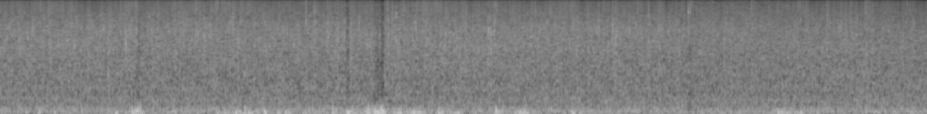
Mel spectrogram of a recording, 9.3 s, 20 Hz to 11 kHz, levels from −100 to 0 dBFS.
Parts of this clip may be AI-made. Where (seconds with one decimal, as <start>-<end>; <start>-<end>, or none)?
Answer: 0.0-6.9; 7.9-9.3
